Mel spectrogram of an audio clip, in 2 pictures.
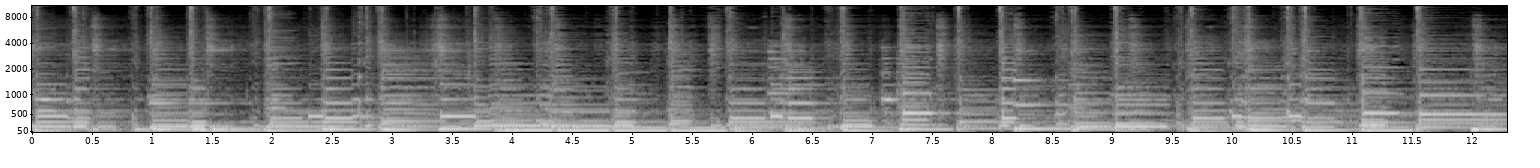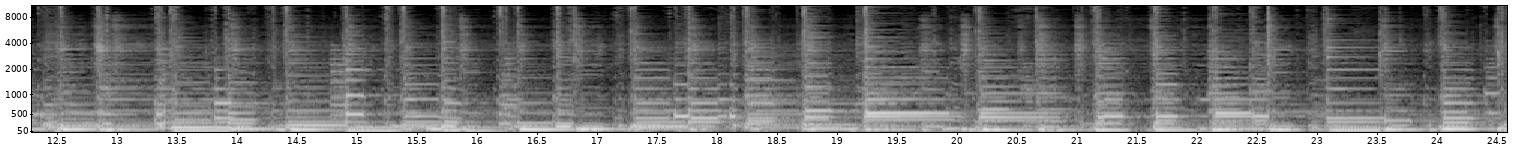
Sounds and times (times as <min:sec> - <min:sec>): Acoustic guitar: 0:00.0 - 0:24.5
Strum: 0:00.0 - 0:24.5.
